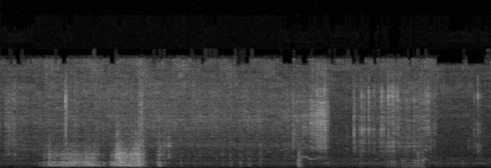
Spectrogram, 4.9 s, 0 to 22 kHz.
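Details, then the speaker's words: Revived quadraphonic 8-track player during a channel test; all four amplifiers work. Two short scraping creaks, then faint mechanism noise: the cartridge tape is tangling in the transport, and the tape was ruined. "Oh, I think we might have a tangle happening here. I heard a creaking noise there. Oh, yes. Unfortunately, it's ruined the tape."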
